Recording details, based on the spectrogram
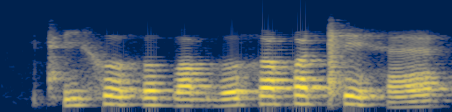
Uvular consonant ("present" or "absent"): present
